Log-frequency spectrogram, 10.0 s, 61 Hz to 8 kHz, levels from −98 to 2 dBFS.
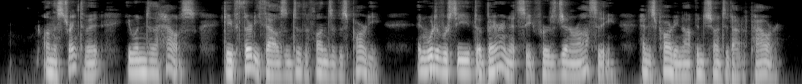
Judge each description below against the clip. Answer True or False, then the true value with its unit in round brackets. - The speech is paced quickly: True (220 wpm)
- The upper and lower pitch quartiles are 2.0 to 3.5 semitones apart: True (2.9 semitones)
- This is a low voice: True (115 Hz)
